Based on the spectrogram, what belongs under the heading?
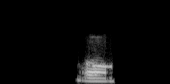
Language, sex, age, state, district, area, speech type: Santali, male, 18-30, West Bengal, Malda, rural, conversation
